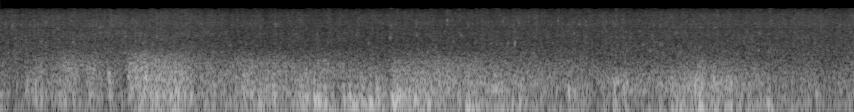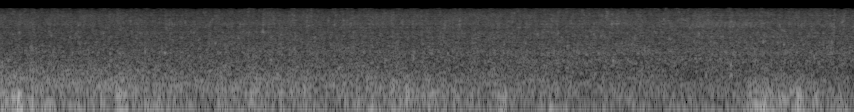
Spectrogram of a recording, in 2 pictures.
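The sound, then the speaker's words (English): Steady rain pours down with a dense, continuous hiss, joined by deep rolling rumbles of thunder that swell early on and fade gradually toward the end. No voices are heard. “Two favorites are light rain and flowing rain.”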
